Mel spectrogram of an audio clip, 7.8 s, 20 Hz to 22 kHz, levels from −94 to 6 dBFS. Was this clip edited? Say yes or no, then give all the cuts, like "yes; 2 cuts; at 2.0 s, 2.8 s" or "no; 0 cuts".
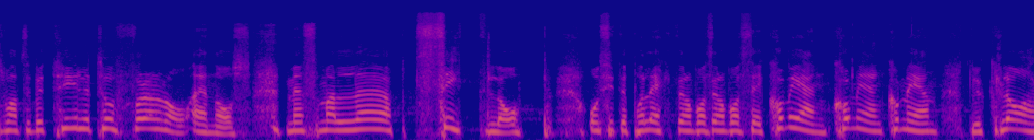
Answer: yes; 2 cuts; at 4.5 s, 5.3 s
